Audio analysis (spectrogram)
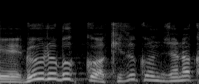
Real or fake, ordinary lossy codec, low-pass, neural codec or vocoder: real; none; 7.2 kHz; none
